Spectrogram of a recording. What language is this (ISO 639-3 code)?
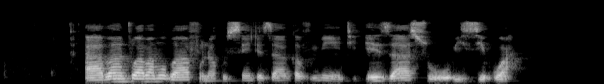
lug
